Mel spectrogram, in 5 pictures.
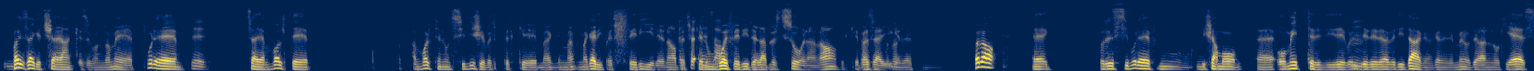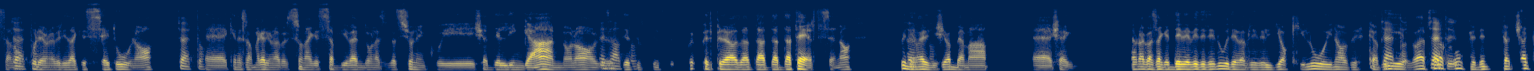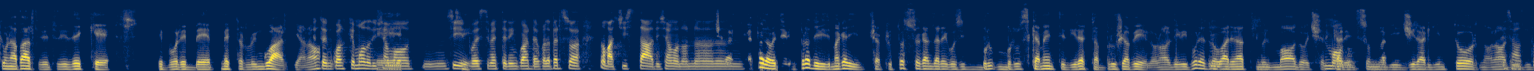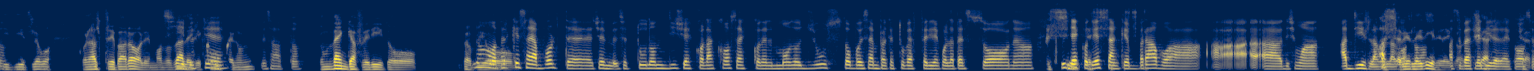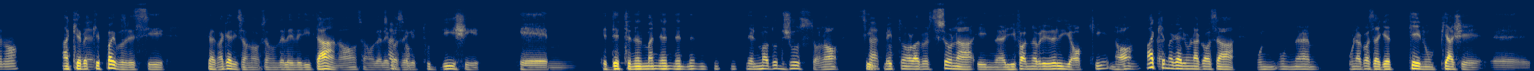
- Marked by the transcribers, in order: other noise; other background noise; tapping; unintelligible speech; "perpetrata" said as "perpredada"; "cioè" said as "ceh"; "Certo" said as "cetto"; "proprio" said as "propio"; "sembra" said as "sempa"
- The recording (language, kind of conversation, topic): Italian, unstructured, Pensi che sia sempre giusto dire la verità?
